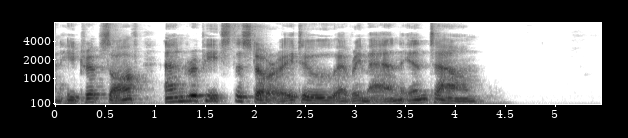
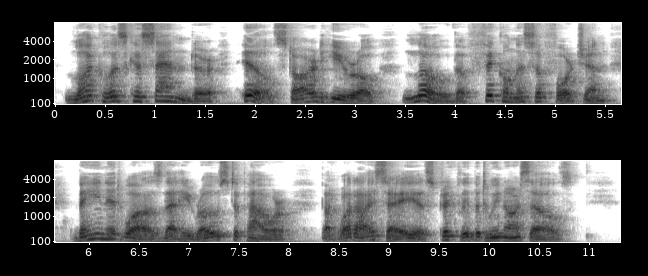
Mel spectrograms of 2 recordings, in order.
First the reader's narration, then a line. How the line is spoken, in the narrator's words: There is a convincing pathos in his voice, exclaims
